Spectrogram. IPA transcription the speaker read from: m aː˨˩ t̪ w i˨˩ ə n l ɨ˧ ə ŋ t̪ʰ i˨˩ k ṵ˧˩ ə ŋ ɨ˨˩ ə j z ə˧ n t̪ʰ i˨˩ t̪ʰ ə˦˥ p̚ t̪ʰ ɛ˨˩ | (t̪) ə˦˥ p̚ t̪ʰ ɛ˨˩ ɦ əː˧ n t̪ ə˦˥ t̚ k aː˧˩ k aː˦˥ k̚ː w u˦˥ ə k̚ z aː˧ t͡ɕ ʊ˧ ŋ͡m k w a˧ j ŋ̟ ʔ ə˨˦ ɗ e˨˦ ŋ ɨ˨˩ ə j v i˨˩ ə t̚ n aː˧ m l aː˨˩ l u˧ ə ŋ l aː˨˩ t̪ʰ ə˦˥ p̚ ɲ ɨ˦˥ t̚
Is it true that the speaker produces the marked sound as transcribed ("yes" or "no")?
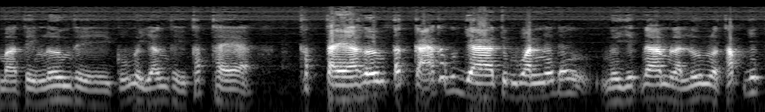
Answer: no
